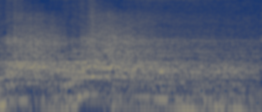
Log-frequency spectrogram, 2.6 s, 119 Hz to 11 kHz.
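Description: A Chevrolet Camaro ZL1 in stock form before a heads and cam build revs up close and loud, its engine roaring steadily with a rough, throaty drone and a brief drop at the very end, alone without talk.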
